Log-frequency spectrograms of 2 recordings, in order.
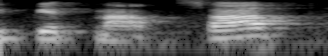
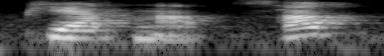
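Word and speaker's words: пятнадцать: Nah, sama seperti pit natsat, ini bacanya bukan piat natsat, tapi dibacanya jadi pit natsat.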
